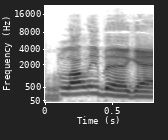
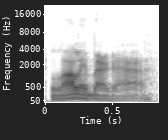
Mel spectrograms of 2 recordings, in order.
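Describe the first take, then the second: First: High, long-held last syllable; silly exaggeration. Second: Lower, softer repeat; understated silly echo. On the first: Comic announcing the pickle-less burger, silly exaggerated cry. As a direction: blare it out high and stretch BURGER. Plays with silly name, stretched out. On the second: Pretend. Comic echoing own joke name, understated silly repeat. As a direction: say it low and softly, without the long hold.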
